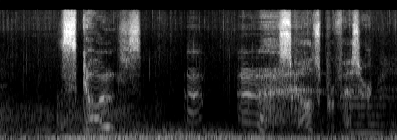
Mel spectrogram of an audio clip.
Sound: groans

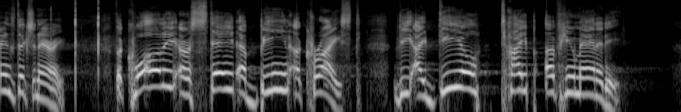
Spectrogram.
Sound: claps hands

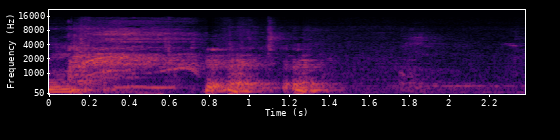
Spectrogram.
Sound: laughing

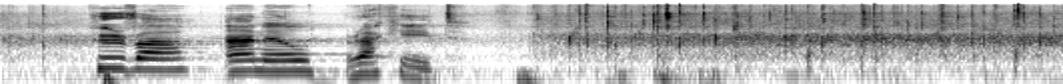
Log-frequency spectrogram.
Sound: audience applauding

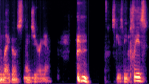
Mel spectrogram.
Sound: clears throat

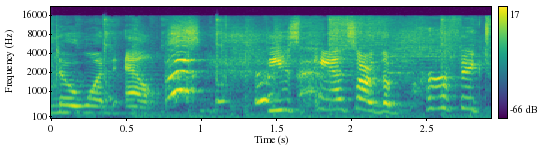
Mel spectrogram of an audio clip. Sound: laughter

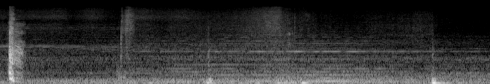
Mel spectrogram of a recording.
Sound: Omari coughs; ominous music

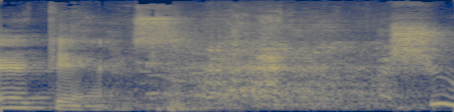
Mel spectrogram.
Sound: audience Laughing

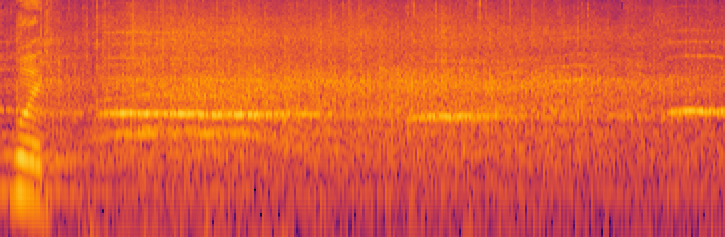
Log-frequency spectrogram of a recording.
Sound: audience applauds; people cheer

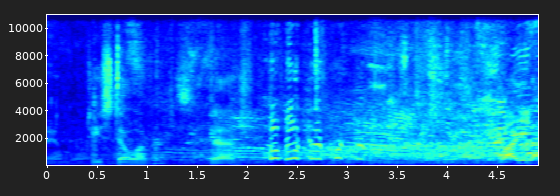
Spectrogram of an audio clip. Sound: laughing

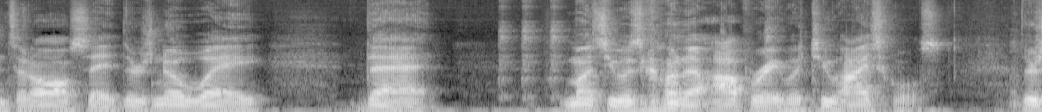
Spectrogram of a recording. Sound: laughs to self

